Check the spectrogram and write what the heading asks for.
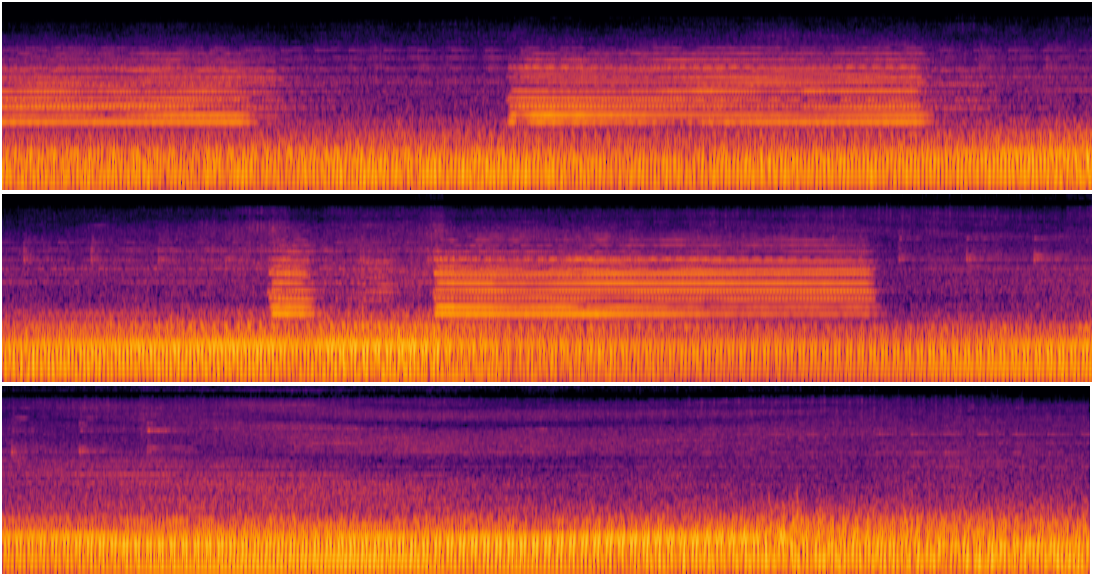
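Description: Norfolk Southern freight train's lead GE diesel locomotive blowing its multi-note air horn in the grade-crossing signal, long, long, short, long, over the steady rumble of the diesel engines. After the last blast the locomotives pass and the autorack cars roll by on the rails, getting a little louder near the end.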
